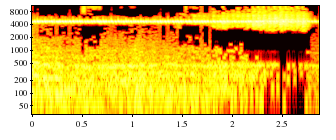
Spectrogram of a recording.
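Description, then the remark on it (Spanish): A steady, high-pitched drone of insects chirping continuously, loud, with a soft low rumble of background ambience underneath and no voices. “De muchos insectos depende la polinización de las plantas que nos alimentan.”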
